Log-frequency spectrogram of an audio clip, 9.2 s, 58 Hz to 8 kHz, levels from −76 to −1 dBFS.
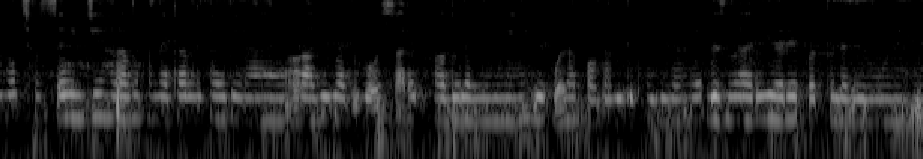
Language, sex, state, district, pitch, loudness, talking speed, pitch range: Hindi, female, Uttar Pradesh, Jalaun, 200 Hz, -46 LUFS, 210 wpm, 195-210 Hz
